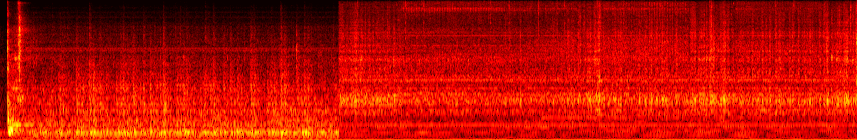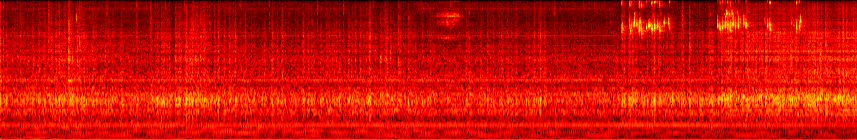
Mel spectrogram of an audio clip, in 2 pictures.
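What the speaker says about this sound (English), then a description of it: "I'm gonna drill an inch hole with a Forstner bit all the way through this" An inch-wide Forstner bit drills through wood for a hand-made mallet, a steady droning whir running continuously after a brief lower start, with a few sharper scraping bursts near the end.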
